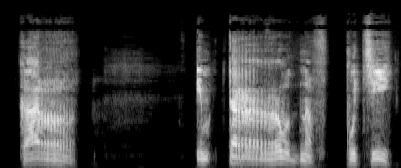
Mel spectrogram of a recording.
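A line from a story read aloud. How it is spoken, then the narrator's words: Croaking crow voice. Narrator (Russian): картавила ворона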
